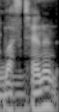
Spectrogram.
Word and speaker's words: lieutenant: confirmed Harry's rank as a lieutenant or leftenant as the English pronounce it Stan is a sergeant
